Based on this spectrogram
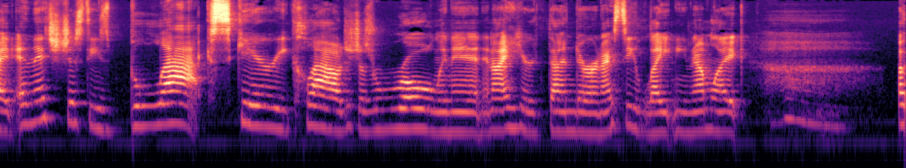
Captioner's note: gasp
